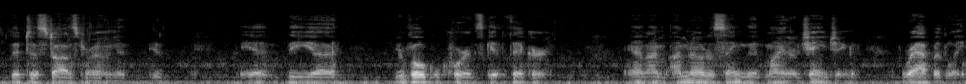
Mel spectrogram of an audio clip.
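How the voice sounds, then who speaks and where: An older man with a low voice that turns nasal at times and sounds hoarse, talking haltingly in a casual video update, with many ums and restarts. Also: little pitch movement, a little mellow, slight background noise, rough recording. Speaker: vlogger.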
